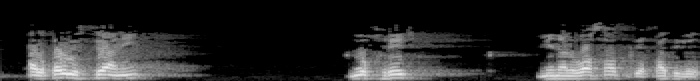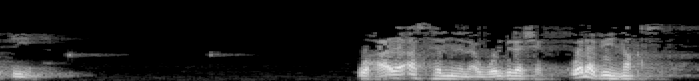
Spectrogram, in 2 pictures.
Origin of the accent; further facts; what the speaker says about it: Al-Qassim, Saudi Arabia; خصوصا عندنا في القصيم غالبها من الشجر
